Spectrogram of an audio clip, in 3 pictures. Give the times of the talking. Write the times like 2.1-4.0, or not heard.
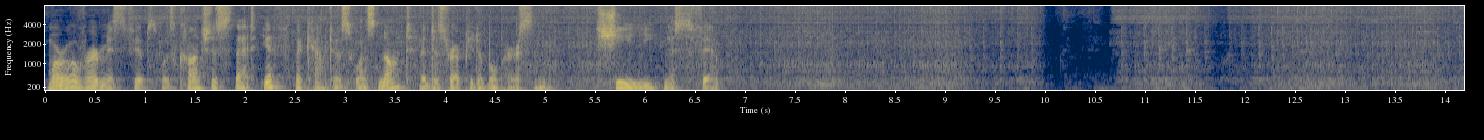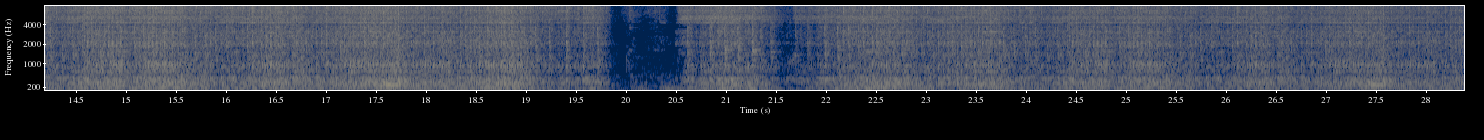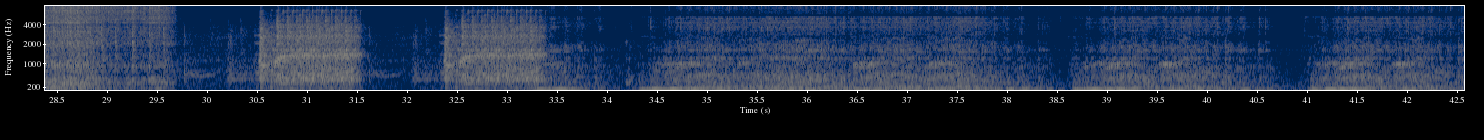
0.0-6.8.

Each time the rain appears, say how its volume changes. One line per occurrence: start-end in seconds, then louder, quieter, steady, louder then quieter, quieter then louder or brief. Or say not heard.
not heard.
